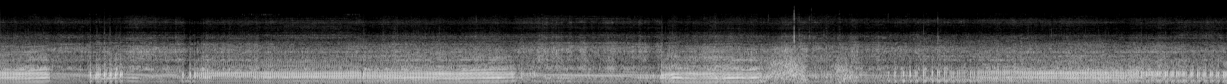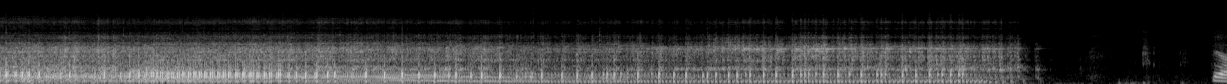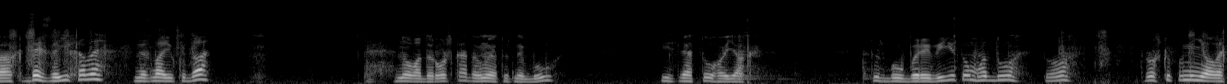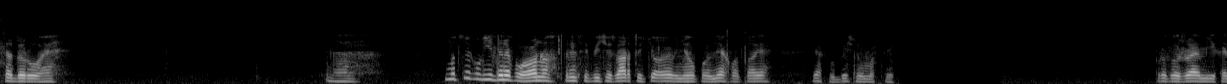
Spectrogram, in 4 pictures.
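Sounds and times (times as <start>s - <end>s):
motorcycle engine revving: 0.0s - 22.7s.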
